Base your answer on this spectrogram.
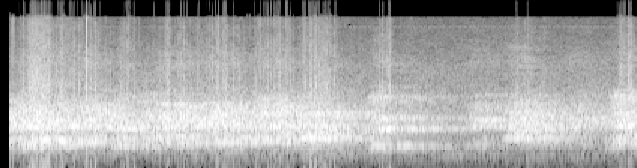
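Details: Dogs barking in a dense, continuous chorus, with overlapping yaps and barks layered without pause and no quiet gaps between them.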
